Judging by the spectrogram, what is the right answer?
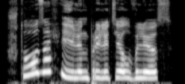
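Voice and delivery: loud, grumbling owl voice. Reading a tale aloud, voicing the owl who woke at night: grumbling. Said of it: "проворчал он".

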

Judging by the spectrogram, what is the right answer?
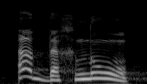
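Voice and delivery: cheerful and high. A crane answering another crane: cheerful reply. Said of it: "весело ответил другой".

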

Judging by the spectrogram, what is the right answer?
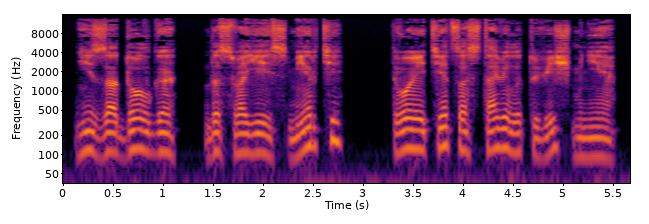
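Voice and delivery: plain

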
